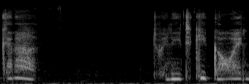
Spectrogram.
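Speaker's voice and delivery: quiet whispering. Asking a companion in character, while sneaking, whether to keep going: whispering. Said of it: "I'm gonna whisper".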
